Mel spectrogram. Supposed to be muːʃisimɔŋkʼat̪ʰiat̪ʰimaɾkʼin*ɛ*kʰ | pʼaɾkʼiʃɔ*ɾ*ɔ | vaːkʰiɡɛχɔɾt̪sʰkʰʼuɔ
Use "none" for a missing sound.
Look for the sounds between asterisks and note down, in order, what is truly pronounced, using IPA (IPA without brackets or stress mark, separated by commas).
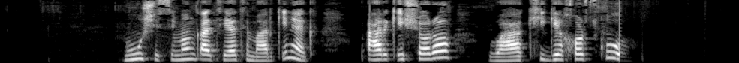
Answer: ɛ, ɾ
